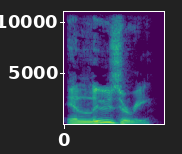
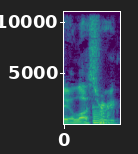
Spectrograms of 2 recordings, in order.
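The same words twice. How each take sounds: First: Long "oo" and buzzing z in "Illusory"; alternative pronunciation. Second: Short "uh" and hissed s sound in "illusory"; own pronunciation. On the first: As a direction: say "Illusory" as il-LOO-zery. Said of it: "I have to think about that". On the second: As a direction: say "illusory" as il-LUSS-ery. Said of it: "'cause I would say illusory". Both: Shown as a demonstration.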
